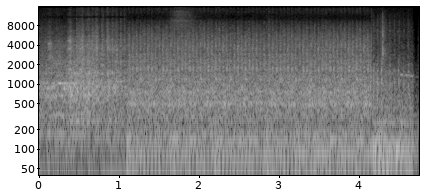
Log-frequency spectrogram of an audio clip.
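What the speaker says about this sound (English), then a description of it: "Let me turn that engine over and be quiet so you can hear it." Heavy diesel engine of a CAT dumper truck in Farming Simulator, idling with a steady, dense rumble that holds throughout and fades slightly at the very end, with no talk over it.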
